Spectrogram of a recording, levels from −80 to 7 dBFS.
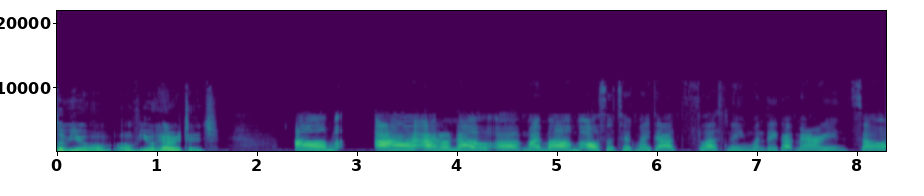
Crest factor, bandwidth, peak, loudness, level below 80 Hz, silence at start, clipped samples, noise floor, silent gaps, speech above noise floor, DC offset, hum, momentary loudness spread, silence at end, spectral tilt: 18 dB; 11.5 kHz; -10 dBFS; -26 LUFS; -58 dBFS; 0 s; under 0.1%; -57 dBFS; none; 31 dB; under 0.1%; none; 14 LU; 0 s; -6.5 dB/octave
